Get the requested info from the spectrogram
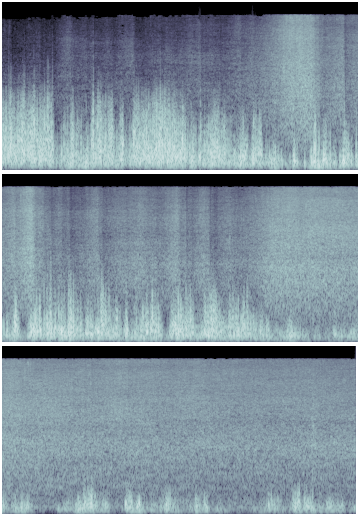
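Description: Wind buffeting the camera microphone in uneven gusts, easing off in the second half.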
